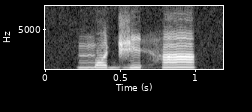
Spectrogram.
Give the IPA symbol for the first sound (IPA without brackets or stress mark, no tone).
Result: m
